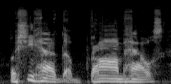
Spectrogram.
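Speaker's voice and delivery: normal talking voice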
